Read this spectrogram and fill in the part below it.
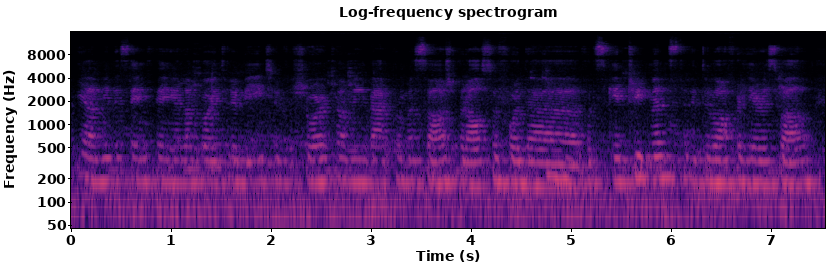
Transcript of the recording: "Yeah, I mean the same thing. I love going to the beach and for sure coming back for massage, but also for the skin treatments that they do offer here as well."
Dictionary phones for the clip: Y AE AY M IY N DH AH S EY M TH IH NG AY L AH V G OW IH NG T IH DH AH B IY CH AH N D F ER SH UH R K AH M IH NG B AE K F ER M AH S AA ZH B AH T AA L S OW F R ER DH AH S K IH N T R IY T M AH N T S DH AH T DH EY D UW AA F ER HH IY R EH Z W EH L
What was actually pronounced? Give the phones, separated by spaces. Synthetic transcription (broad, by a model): Y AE AY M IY DH AH S EY M TH IH NG AY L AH G OW IH NG T IH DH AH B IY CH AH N F ER SH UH R K AH M IH NG B AE K F ER M AH S AA ZH B AH T AA L S OW F R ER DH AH S K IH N T R IY T M AH N T S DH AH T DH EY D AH AA F ER HH IY R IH Z W EH L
